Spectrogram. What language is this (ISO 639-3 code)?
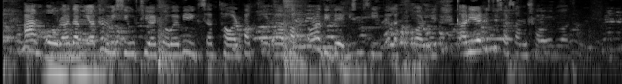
kat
